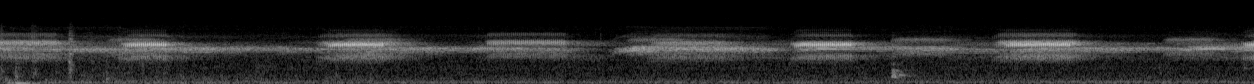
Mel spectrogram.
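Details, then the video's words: A frog at night gives short, bright, rasping calls about every two seconds over a steady high chorus. "Frog Sounds at Night"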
